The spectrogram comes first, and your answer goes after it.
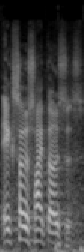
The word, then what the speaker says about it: exocytosis: That's that word, exocytosis.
